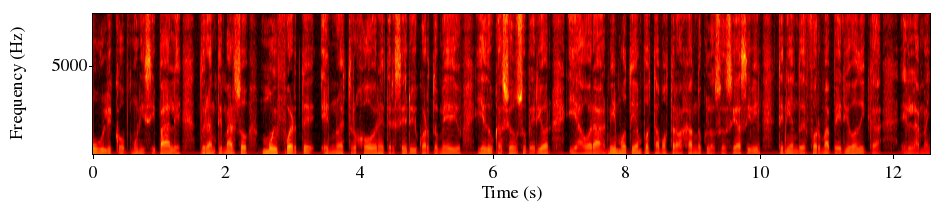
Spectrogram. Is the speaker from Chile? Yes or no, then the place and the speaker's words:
yes; Los Lagos, Chile; Yo soy de Chiloé.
